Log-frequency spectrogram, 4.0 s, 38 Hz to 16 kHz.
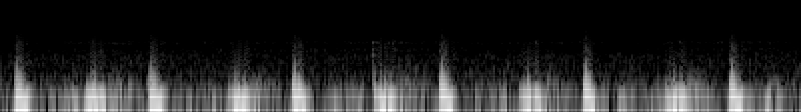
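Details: Normal heart sounds on stethoscope auscultation: steady two-part heartbeat at about 83 beats a minute, with a faint background hum.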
